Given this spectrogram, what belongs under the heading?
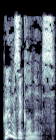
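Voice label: "whimsicalness", British English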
